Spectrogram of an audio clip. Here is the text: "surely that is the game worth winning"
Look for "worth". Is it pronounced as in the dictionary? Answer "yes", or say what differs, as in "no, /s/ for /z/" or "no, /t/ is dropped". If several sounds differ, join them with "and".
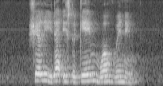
no, /f/ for /θ/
